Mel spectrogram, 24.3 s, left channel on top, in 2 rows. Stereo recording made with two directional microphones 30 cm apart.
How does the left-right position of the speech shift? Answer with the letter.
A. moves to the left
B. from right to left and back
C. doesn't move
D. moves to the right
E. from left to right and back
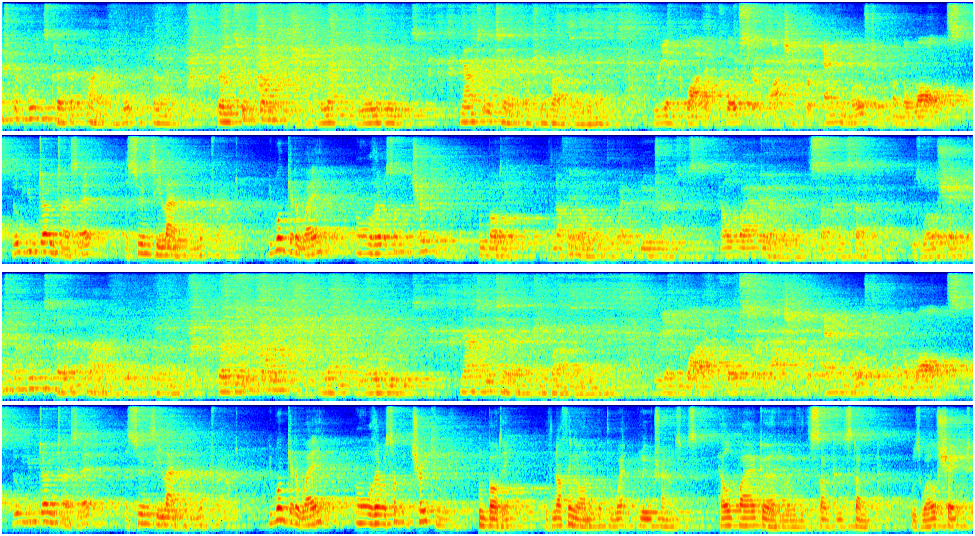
D.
